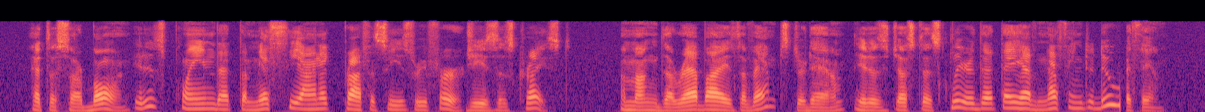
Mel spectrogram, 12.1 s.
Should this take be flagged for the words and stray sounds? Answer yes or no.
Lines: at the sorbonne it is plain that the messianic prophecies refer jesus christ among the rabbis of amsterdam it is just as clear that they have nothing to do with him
yes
